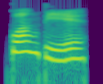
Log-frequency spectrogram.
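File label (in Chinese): "光碟", Mandarin Chinese; hsk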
